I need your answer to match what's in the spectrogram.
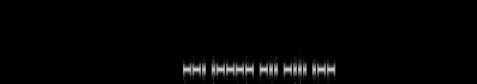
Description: Morse code, heard as a keyed tone, about 49 wpm, 700 Hz. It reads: G1DBW
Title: DXCC-100 Call Signs - 5 Characters - Repeated 3x - 50wpm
